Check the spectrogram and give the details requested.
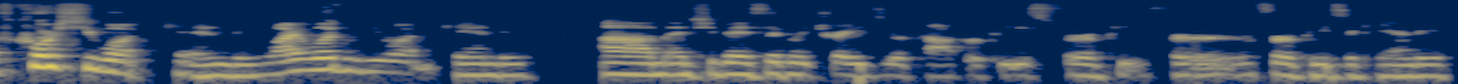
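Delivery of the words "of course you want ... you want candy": laughing lightly, amused chuckle through words. Narrating a tabletop scene, voicing the woman at the register as you walk up, chuckling. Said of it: "she just chuckles and she says".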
